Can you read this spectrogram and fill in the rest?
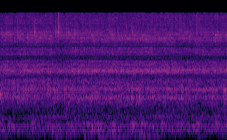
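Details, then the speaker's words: Panasonic washing machine filling: only a thin, quiet trickle of water with no strong rush; weak fill caused by the water inlet valve's diaphragm torn from long use, blocking flow. "anh em nhìn là cái máy này hiện tại là nước vô rất yếu thì trường hợp này là bị r quan nước vào nha mọi người"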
